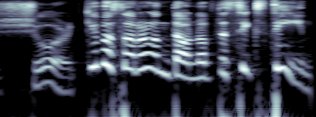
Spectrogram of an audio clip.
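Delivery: accent from Iran. Answering a co-speaker who asks to do a rundown of the 16, in a put-on Iranian accent. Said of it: "Was that your Italian accent? That was my Iranian".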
